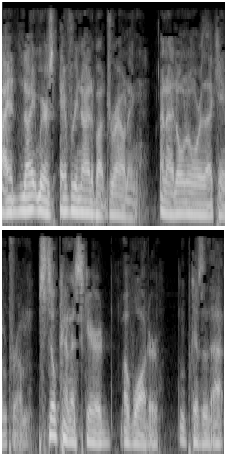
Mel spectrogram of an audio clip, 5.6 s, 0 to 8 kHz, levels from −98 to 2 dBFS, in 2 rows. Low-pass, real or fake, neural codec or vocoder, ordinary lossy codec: 7.2 kHz; real; none; MP3, 32 kbps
